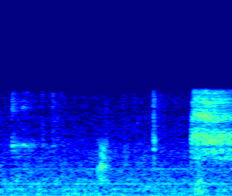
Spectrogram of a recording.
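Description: A few faint, soft clicks over low room hiss: a person swallowing gulps of water from a mug.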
